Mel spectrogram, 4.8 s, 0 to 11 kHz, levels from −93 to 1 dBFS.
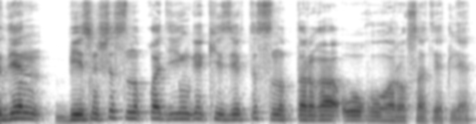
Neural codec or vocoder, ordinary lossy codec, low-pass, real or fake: none; none; none; real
